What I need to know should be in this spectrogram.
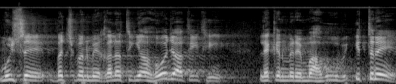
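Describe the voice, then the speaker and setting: Over noticeable background noise, a man talks in a high-pitched voice. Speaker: Islamic scholar, preacher. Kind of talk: religious sermon. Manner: emotional.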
